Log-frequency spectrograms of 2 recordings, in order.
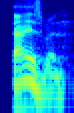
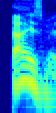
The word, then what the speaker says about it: Theismann: He changed the pronunciation of his last name. Yeah, no, it's Theismann. Theismann.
